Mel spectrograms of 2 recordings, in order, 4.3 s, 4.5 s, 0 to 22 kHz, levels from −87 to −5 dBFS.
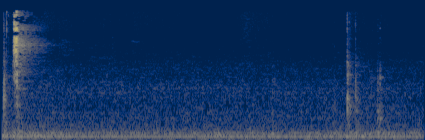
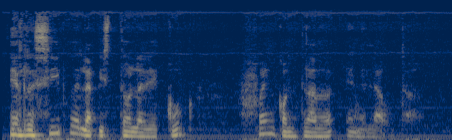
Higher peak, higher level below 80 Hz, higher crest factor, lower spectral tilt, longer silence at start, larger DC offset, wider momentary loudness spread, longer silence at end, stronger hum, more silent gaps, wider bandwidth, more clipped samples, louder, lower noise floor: first, 0 dBFS vs -16 dBFS; about the same, -64 dBFS vs -60 dBFS; first, 34 dB vs 20 dB; second, 0 dB/octave vs -4.5 dB/octave; about the same, 0.05 s vs 0.1 s; neither; second, 17 LU vs 23 LU; first, 0.45 s vs 0.2 s; neither; neither; about the same, 16.5 kHz vs 16.5 kHz; neither; first, -22 LUFS vs -35 LUFS; second, -52 dBFS vs -57 dBFS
